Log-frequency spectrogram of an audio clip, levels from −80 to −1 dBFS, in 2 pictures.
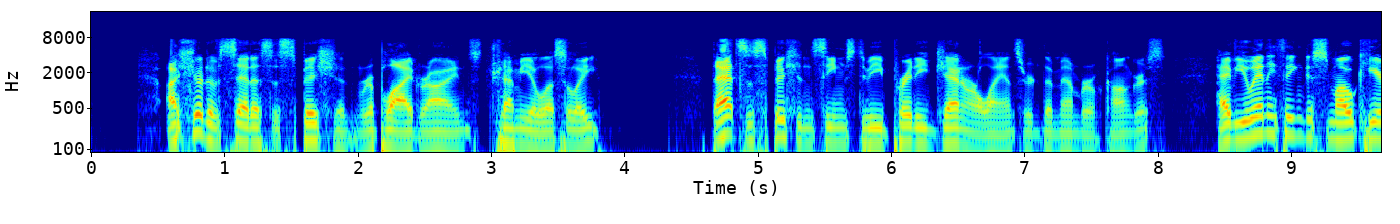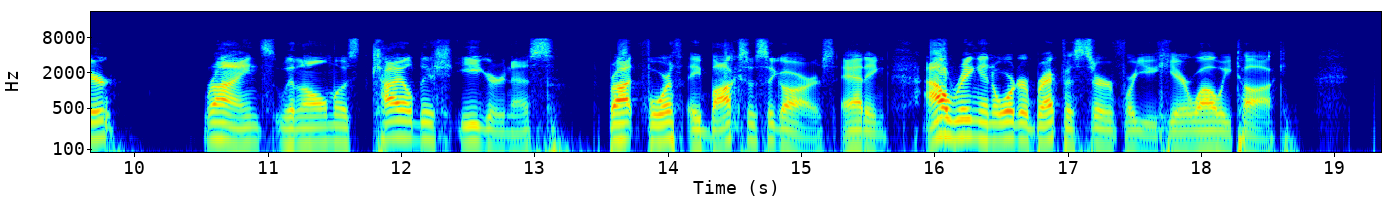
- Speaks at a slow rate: No, average, 160 wpm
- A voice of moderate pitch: No, low, 115 Hz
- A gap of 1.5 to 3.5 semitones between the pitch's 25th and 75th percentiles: No, wide, 5.6 semitones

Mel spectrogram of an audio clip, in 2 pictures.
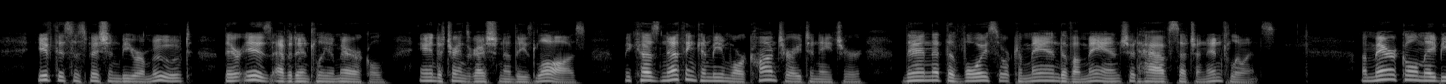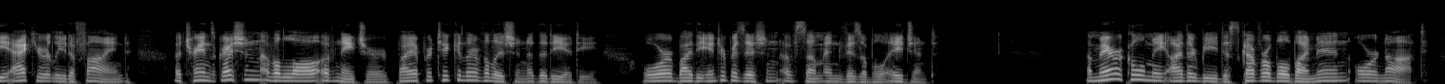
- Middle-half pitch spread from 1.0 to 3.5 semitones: No, average, 4.5 semitones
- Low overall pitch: No, medium, 155 Hz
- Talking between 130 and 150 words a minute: No, average, 160 wpm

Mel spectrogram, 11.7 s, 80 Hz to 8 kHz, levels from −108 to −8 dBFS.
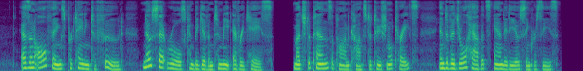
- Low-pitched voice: No, medium, 170 Hz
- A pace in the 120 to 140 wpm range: Yes, slow, 135 wpm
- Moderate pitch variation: Yes, average, 3.9 semitones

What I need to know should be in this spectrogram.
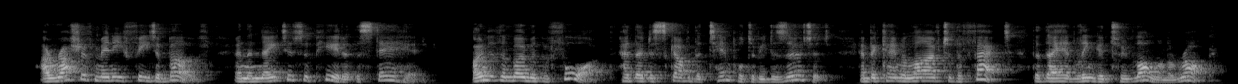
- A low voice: No, medium, 155 Hz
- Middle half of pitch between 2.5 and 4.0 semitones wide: No, average, 4.5 semitones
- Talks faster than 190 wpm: Yes, average, 200 wpm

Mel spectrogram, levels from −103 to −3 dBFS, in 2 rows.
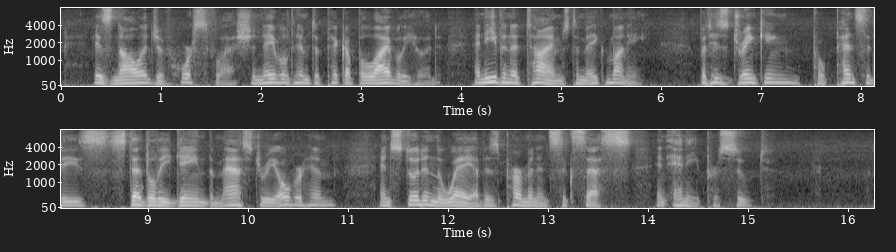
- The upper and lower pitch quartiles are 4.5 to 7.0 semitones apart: No, average, 3.4 semitones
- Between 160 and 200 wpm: No, average, 150 wpm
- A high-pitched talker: No, low, 130 Hz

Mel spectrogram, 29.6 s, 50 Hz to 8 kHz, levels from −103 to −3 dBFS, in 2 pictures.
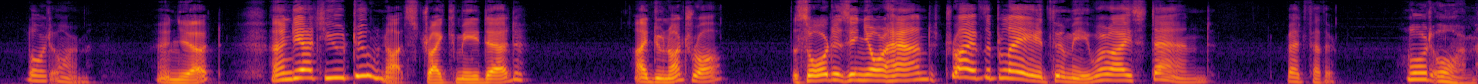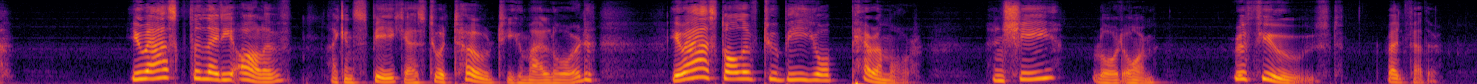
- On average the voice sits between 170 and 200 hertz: Yes, medium, 185 Hz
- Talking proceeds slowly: Yes, slow, 125 wpm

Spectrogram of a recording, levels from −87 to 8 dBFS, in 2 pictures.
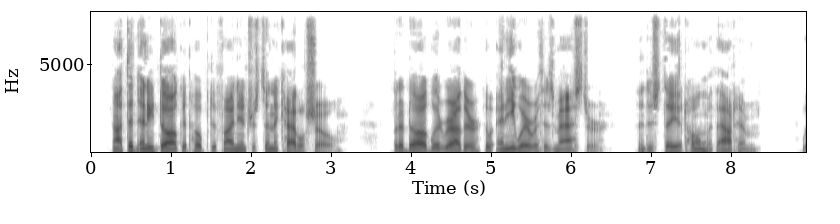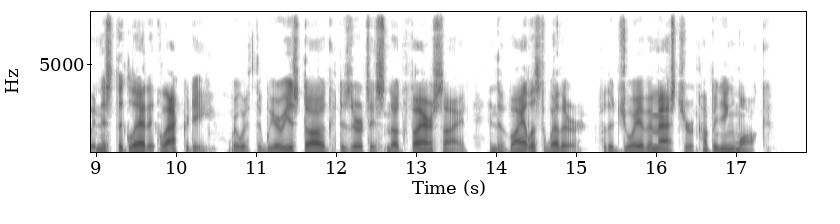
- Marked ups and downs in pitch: No, average, 3.8 semitones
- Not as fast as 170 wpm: No, average, 180 wpm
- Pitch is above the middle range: No, low, 120 Hz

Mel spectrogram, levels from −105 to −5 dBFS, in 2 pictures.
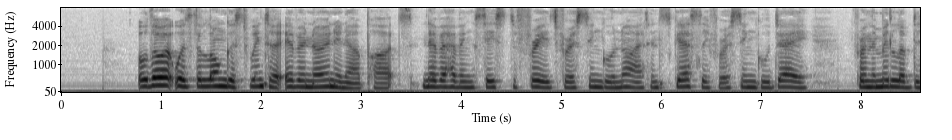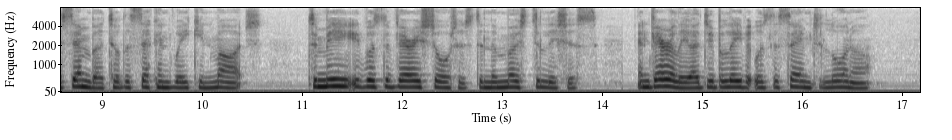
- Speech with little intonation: Yes, narrow, 2.3 semitones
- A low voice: No, high, 210 Hz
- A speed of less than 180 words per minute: No, fast, 205 wpm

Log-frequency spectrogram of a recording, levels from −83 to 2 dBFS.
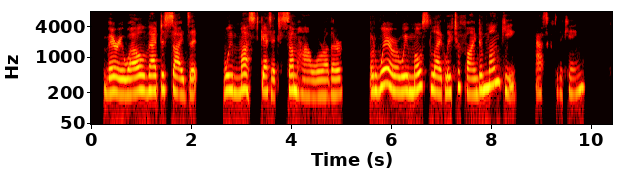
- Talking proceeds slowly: No, average, 145 wpm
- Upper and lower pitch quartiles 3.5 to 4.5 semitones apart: No, average, 2.9 semitones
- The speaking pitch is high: Yes, high, 215 Hz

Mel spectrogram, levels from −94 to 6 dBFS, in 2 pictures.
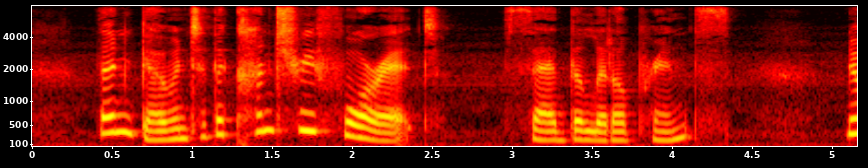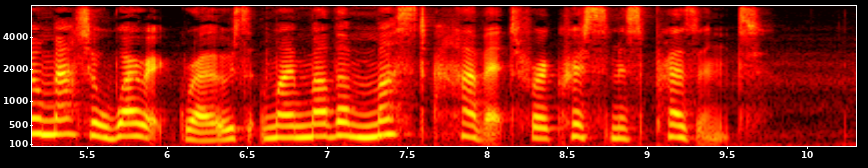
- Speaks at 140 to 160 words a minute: Yes, average, 145 wpm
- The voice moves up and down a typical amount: No, wide, 6.6 semitones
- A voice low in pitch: No, high, 240 Hz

